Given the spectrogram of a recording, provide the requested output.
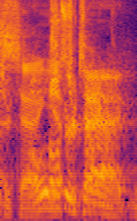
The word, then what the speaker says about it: Ostertag: Ostertag.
